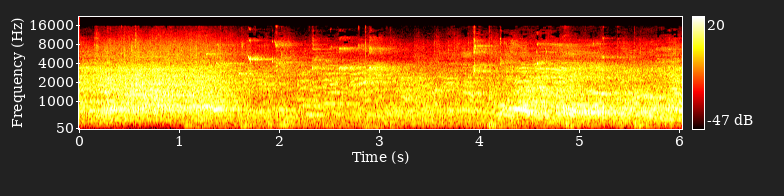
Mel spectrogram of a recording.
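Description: Live gym sound from a high school basketball game: a crowd talking and shouting over the play, with a few thuds of the ball bouncing, the crowd swelling louder a little past halfway.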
